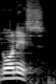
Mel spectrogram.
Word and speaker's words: গণেশ: এবার সটা কি খালি স যদি খালি ব্যঞ্জন করি তাহলে উচ্চারণ কি গণেশ এরকম হওয়া উচিত তারপরে অ থাকবে না তাহলে এখানে যদি প্লাস দিই তার সাথে অ যুক্ত করে দেব গণেশা এইবার দেখুন যখনই আমি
